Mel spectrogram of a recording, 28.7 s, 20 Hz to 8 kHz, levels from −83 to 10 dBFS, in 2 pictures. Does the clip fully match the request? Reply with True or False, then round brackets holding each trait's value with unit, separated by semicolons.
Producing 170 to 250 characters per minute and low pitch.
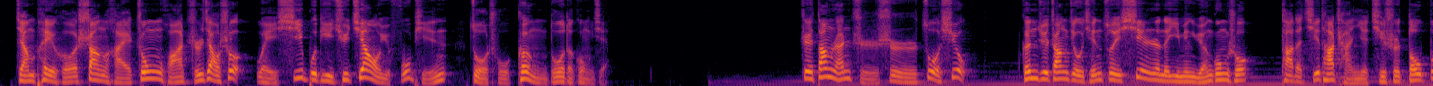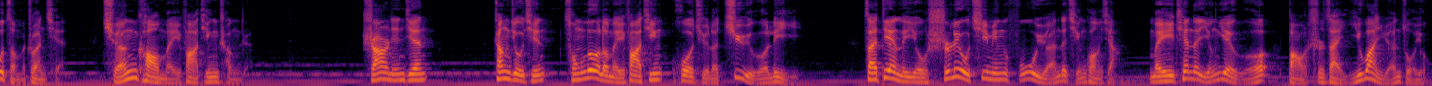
True (245 characters per minute; 130 Hz)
